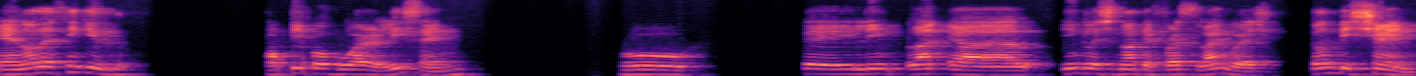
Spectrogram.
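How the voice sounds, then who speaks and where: With a Brazilian accent, a man speaks at a moderate pace in a fairly high pitch and with fairly even intonation. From Brazil, Belo Horizonte. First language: Portuguese. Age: 30s. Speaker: commercial pilot. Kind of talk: podcast interview. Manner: halting, repeats words.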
